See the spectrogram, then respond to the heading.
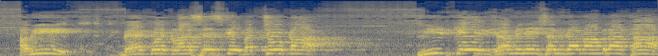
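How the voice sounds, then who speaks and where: A man speaks in an extremely high pitch with a monotone, flat intonation and long, frequent pauses. Noticeable background noise and audible room echo fill the recording. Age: 60s. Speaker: political activist leader. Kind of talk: political rally speech. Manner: loud, emphatic oratory.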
